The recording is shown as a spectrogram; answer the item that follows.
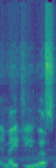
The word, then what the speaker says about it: Magus: How do you say that? M A G U S, Magus, Magus.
